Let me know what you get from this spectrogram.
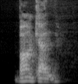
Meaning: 1. bow-legged, bandy-legged (of person) 2. rickety, wobbly (of table etc.) 3. shaky, unclear, illogical
- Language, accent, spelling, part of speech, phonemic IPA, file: French, Canada, bancal, adjective, /bɑ̃.kal/, LL-Q150 (fra)-bancal.wav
